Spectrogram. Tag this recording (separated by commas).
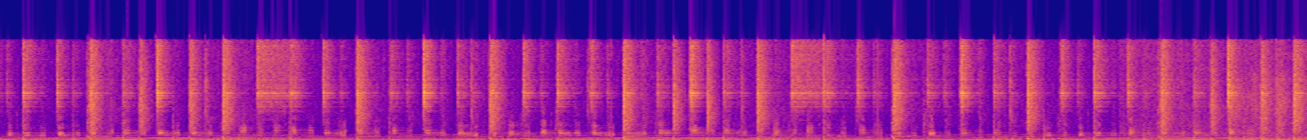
Music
